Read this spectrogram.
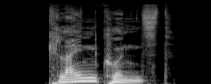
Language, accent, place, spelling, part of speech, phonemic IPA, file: German, Germany, Berlin, Kleinkunst, noun, /ˈklaɪ̯nˌkʊnst/, De-Kleinkunst.ogg
- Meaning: 1. cabaret 2. handicraft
